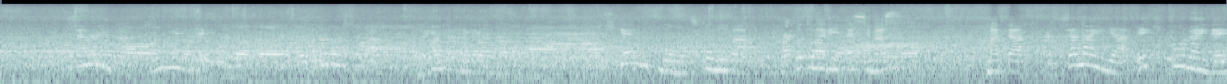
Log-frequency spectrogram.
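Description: Footsteps shuffle on a platform and into a train.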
